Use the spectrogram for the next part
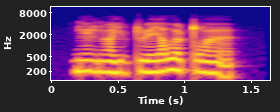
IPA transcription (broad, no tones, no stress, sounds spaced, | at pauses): ɡ ɛ̃ ɡ ɑ̃ j ɔ̤ ʈ ɭ i lˠ ə˞ ʈ lˠ ə̃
